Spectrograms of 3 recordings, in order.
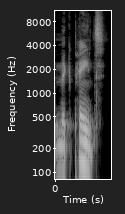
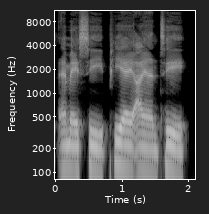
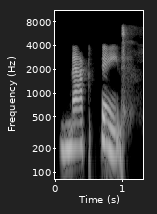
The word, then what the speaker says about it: MacPaint: You may have guessed that I pronounce it McPaint. This is the paint program that came with early Macintoshes, MacPaint. – MacPaint. – Yeah. Uh-huh. I've always pronounced it McPaint.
